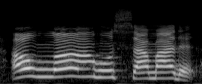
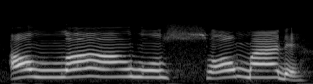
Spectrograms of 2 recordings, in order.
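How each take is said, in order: First: The s sound is thin and light. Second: The s sound is thick and heavy. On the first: The speaker calls it wrong. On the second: The speaker calls it right.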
